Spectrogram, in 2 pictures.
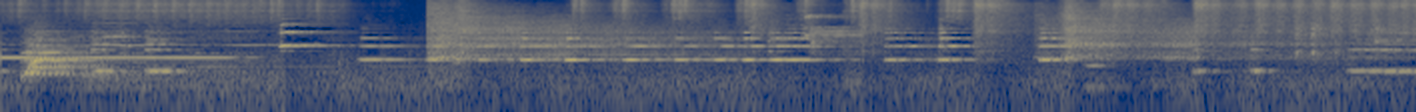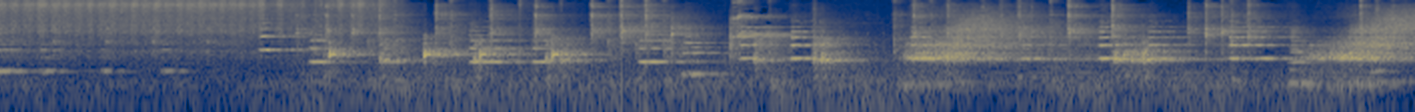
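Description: Live contemporary chamber music for clarinet, cello, harp and percussion: held wind notes over a dense hissing, rattling noise texture, broken by a few brief pauses.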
